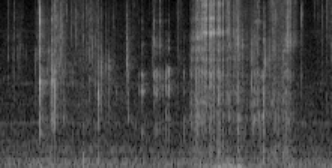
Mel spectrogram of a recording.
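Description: A solid, dry, peach-colored soap bar held in the hand is shaved with a snap-off utility blade, producing crumbly shavings. Crisp, bright scraping and crunching clicks come in short bursts, with a denser, louder stretch of crunching toward the end.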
